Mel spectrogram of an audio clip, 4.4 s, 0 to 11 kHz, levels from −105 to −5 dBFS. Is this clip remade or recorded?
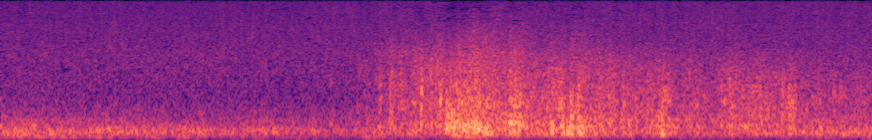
recorded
